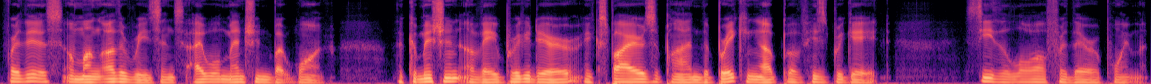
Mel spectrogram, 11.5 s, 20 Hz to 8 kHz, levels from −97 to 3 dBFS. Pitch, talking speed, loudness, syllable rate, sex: 100 Hz, 150 wpm, -18 LUFS, 4.2 syllables/s, male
